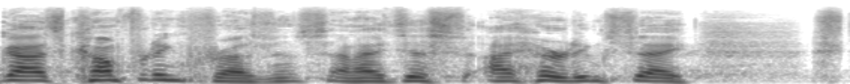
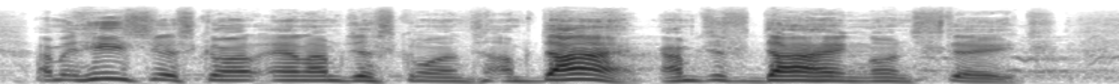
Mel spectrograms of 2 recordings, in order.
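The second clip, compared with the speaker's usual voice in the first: normal talking voice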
